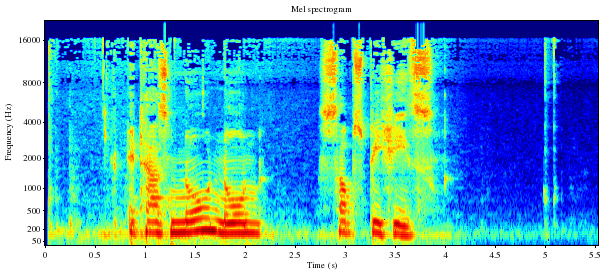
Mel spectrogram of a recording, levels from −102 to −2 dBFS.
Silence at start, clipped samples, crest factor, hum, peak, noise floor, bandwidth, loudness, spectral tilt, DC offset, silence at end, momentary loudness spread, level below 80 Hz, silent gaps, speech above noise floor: 0.05 s; under 0.1%; 14 dB; none; 0 dBFS; -57 dBFS; 17 kHz; -12 LUFS; -4.5 dB/octave; under 0.1%; 1.65 s; 23 LU; -48 dBFS; none; 46 dB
